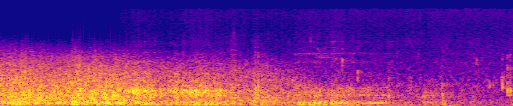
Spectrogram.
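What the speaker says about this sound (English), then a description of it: "it sounds as if the storm is coming back" A thunderstorm's long rumble of thunder rolls loudly at first and slowly fades away over a few seconds, with a rain-like wash beneath it.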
